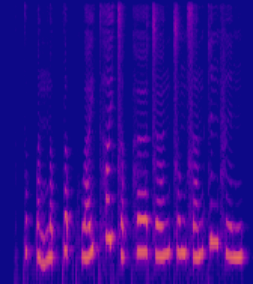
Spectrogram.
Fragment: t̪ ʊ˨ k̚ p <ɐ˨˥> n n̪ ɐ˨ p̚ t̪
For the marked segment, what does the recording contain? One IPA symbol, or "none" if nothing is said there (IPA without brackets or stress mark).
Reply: ɐ˨˩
